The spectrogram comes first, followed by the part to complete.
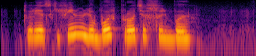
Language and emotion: Russian, neutral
